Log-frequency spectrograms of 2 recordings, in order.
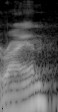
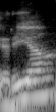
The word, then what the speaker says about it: Rian: Yeah, it's actually Rian. Rian, but that's you what can say Ryan. No. I was wondering if it was a Yeah. Rian or if it was a long or a short I there.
